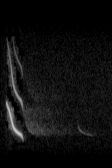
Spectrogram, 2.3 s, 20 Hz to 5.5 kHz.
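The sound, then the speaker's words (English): A bat echolocation call slowed down 20 times: a loud, downward-sweeping chirp with a harmonic above it, trailing off into fainter fluttering echoes, then a second brief sweep starting at the end. “Many bats hunt at night and use echolocation or sonar to zero in on their prey.”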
